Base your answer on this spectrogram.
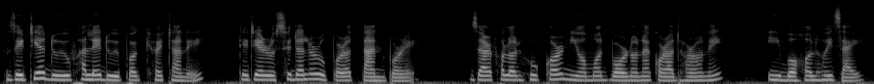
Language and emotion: Assamese, neutral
